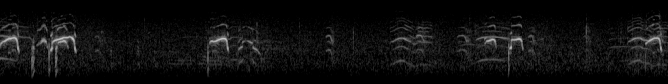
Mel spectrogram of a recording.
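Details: Osprey at nest 4 on 12 July 2022, at lunchtime fish delivery, filmed by a nest camera: loud, high, arched whistled chirps in quick bursts of three or four, with quieter echoing notes between, over a silent background.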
